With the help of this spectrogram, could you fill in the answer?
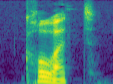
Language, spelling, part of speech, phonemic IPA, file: French, croate, adjective / noun, /kʁɔ.at/, Fr-croate.ogg
- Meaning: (adjective) of Croatia; Croatian; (noun) Croatian, the national language of Croatia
